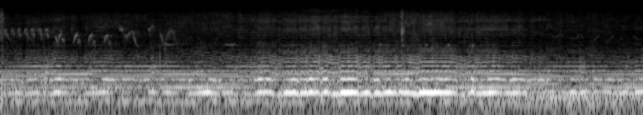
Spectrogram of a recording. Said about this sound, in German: Die Wespe, die sich der Herr gerade mit seinem Stock vom Leib gehalten hat, gesellt sich zu einem Wespenpulk, der gerade eine Feige unter dem Feigenbaum zerfleischt.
